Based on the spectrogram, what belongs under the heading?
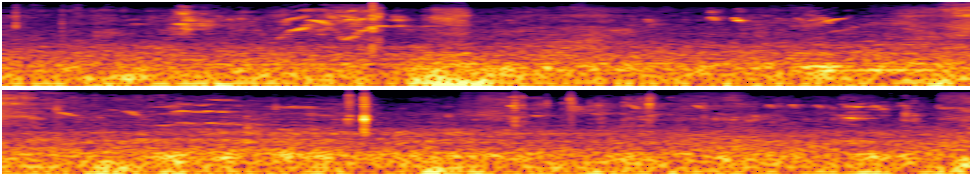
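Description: Small birds chirping in short, scattered calls, over a steady low rumble, with two sharp clicks: one about two seconds in, one past the middle.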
